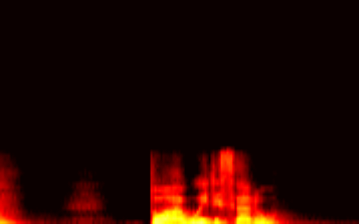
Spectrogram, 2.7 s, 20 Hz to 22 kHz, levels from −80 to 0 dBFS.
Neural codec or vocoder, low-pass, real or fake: codec, 16 kHz, about 1 kbps, DyCAST, with the encoder's durations; 7.2 kHz; fake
